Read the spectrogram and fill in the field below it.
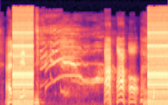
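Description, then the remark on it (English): A harsh, flat electronic buzzer blares in two loud bursts, buzzing someone telling jokes, the second cut off at the end, with gliding vocal sounds and choppy laughter-like voices filling the gap between them. “I got buzzed three times?”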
